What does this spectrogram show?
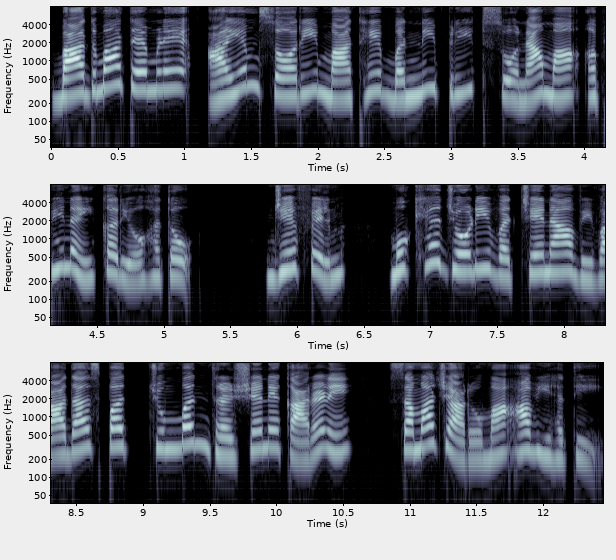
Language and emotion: Gujarati, neutral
